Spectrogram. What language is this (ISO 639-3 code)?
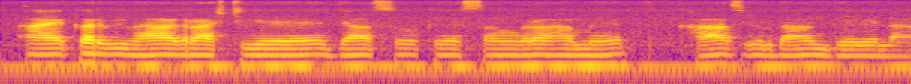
bho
